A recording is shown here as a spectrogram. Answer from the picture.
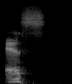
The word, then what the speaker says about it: estaminet: It's French, and you don't pronounce the T. And, like, I'd never heard that. That it's basically a French word for a cafe. A French word for a cafe is an estamin.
